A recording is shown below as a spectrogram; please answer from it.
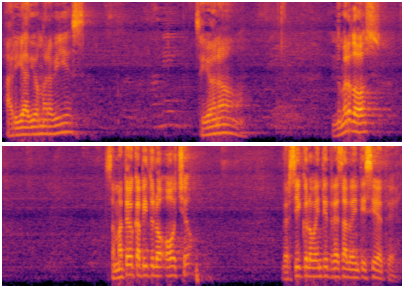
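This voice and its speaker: Male preacher, really animated, keeps asking the crowd yes or no, voice rings around a big church. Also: mid-range voice, takes it slowly, pauses often. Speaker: pastor. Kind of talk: lively evangelical sermon with acted-out stories. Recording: reverberant church hall.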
